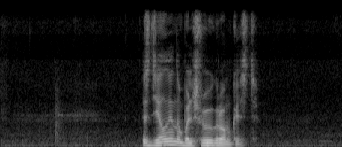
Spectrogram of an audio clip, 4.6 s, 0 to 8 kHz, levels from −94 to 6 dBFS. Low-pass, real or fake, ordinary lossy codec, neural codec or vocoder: 7.2 kHz; real; none; none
